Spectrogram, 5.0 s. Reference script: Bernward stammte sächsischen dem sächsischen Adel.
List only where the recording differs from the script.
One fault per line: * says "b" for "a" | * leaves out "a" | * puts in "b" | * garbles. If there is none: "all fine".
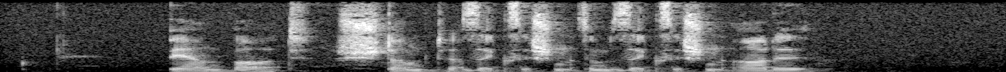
all fine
